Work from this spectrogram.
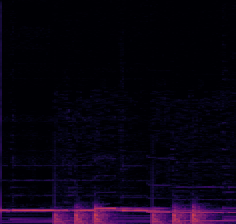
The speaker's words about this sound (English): So she went to the house and knocked at the door.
